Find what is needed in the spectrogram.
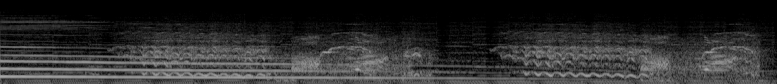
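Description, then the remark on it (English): Two loud horse neighs in a row, each a long quavering whinny that trembles and slides downward, set over a steady low droning hum. “The horse is there.”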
